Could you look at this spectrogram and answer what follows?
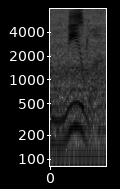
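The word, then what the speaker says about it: Milla: the moon go understood pronounced Mia or Mila well it's short for Camila you know but when I first started here Sasha mispronounced it and I thought it was so cute I didn't have the heart to correct him and now I kind of like it darling but Sasha just pronounced it Mia and oh God they're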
